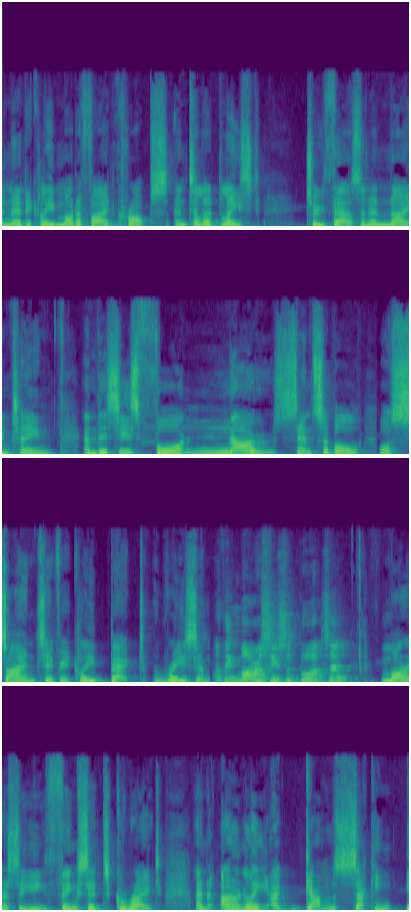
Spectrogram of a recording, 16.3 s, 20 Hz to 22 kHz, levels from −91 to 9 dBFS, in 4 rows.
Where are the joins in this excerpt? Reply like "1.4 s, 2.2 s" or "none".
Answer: 7.8 s, 10.2 s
